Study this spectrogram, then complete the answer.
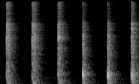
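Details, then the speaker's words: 3D-printed PLA rotor assembly with carbon fiber rods: magnets tapped down into place give seven crisp, bright, high-pitched taps about four per second, showing each magnet has bottomed out against the porcelain and is seated. "and if i hear that sound that high-pitched sound that means i know the magnet is hitting this porcelain"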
